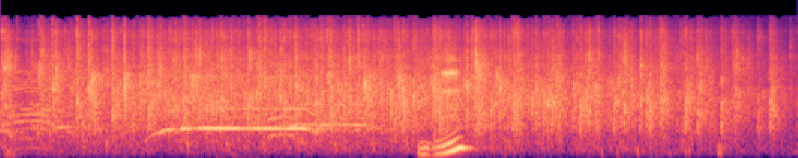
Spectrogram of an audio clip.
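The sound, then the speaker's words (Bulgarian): An audience applauding steadily throughout, a dense, even patter of many hands, with a sustained whistle-like tone and a brief rising call cutting through partway. “Ако бях в точната църква, щяха да ръкопляскат.”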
